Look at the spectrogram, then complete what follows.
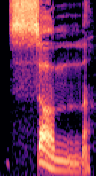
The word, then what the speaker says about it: sommes: Nous sommes. Okay, nous sommes. Okay, so you don't pronounce the final S here, it doesn't exist. Sommes.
